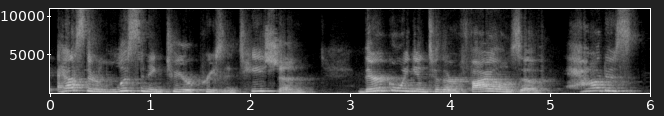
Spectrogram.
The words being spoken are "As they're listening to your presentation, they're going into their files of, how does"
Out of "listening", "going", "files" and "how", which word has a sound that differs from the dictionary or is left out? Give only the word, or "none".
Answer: none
